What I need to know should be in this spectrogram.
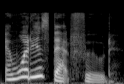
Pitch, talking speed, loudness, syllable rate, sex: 225 Hz, 240 wpm, -16 LUFS, 4.6 syllables/s, female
